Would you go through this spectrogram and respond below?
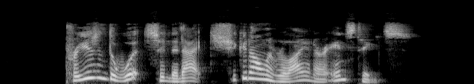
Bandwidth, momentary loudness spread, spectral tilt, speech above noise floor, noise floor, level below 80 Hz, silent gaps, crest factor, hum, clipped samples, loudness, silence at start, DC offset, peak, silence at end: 7.6 kHz; 7 LU; -4 dB/octave; 66 dB; -81 dBFS; -54 dBFS; none; 16 dB; none; under 0.1%; -15 LUFS; 0.65 s; under 0.1%; 0 dBFS; 0.65 s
